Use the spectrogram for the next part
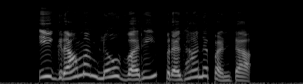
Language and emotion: Telugu, neutral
